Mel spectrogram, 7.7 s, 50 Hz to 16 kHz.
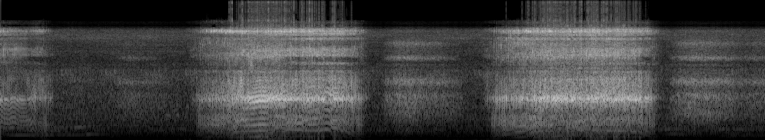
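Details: Heavy snoring described as frightening: loud, harsh, rattling snores on each breath in, with softer breaths out, about 20 breaths a minute.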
